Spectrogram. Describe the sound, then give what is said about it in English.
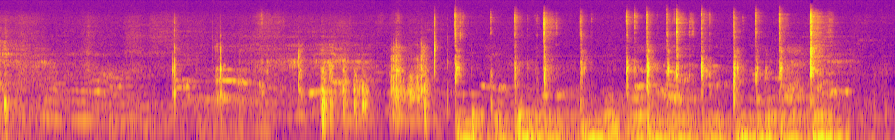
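Keys clatter on a computer keyboard as a Google search for full lace wigs is typed, many quick light taps mixed with clicks while a person talks over them. “go to Google, type in full lace wigs. Here, let me walk you through it.”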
